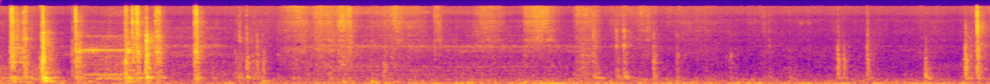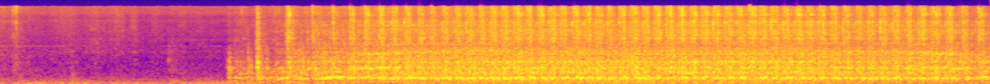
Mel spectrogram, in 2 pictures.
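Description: Backstitching a child's dress, a sewing machine gives several short, stuttering bursts and clicks over a quiet room, then settles into a loud, continuous whirring run that lasts to the end.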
